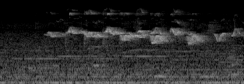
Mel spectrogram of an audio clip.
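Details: A captive Ultramarine grosbeak, kept for five years, singing on 23 December 2020 after three days of bus travel: a quick run of high, warbled whistled phrases that rise and fall, over a faint low hum.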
